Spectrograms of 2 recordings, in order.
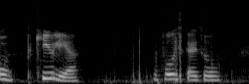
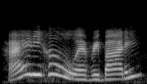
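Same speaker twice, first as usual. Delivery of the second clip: Mr Hankey voice; 4 semitones higher, 5 dB louder than usual. Retold or imitated. Doing Mr Hankey for her thumb puppet, high and cheery. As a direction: sing out his cheery catchphrase. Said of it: "Mister Hanky the Christmas Poo".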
